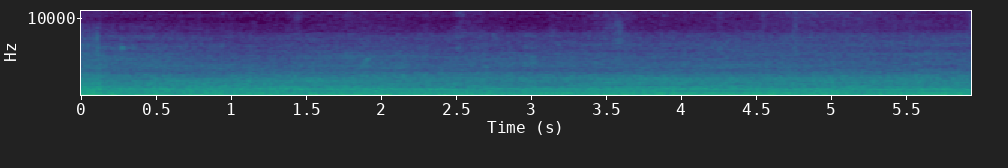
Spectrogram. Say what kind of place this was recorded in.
street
